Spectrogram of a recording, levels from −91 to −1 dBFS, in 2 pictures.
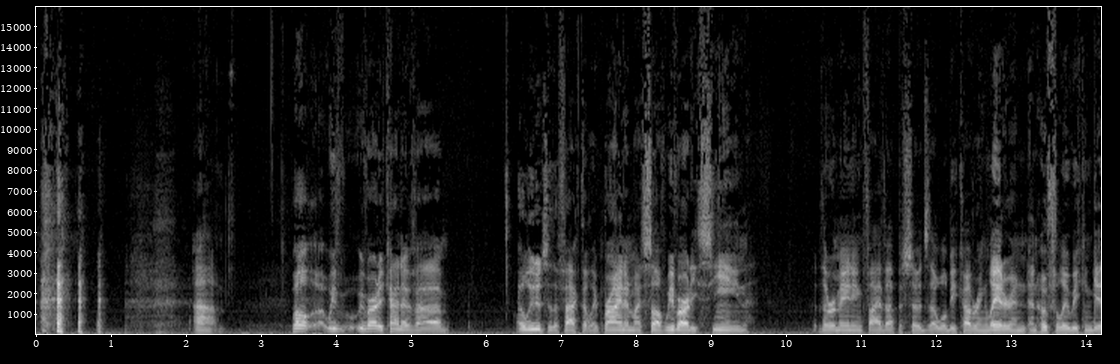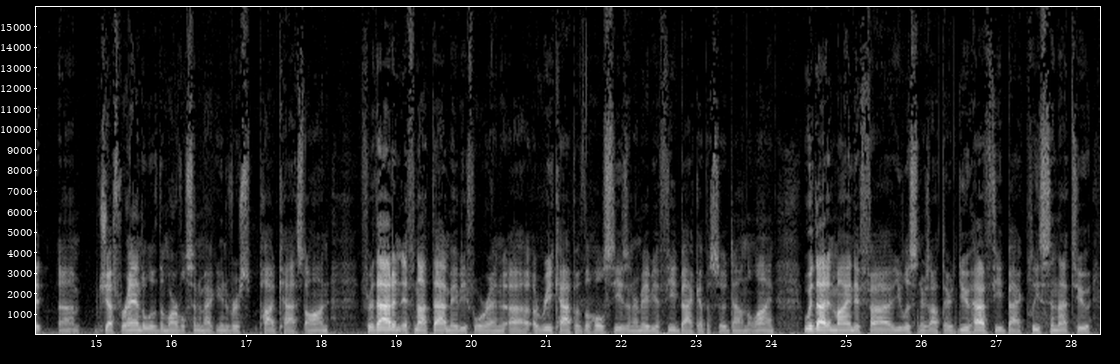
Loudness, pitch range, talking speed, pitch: -27 LUFS, 105-120 Hz, 180 wpm, 110 Hz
